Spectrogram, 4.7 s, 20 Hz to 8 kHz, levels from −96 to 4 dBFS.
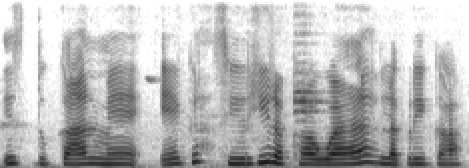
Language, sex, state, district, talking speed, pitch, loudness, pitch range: Hindi, female, Jharkhand, Palamu, 140 wpm, 250 Hz, -18 LUFS, 245-275 Hz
